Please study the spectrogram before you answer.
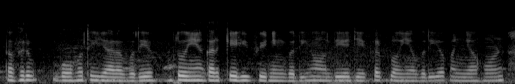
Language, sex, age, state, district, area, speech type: Punjabi, female, 30-45, Punjab, Bathinda, rural, spontaneous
